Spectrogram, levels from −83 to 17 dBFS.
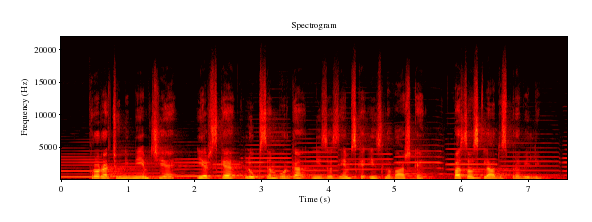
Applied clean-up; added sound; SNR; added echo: none; Bowed string instrument; 15 dB; none.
